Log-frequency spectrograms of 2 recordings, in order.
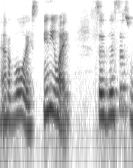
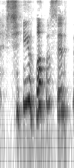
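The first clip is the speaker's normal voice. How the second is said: high, slow words broken by laughter; can barely get it out for laughing; 8 semitones higher, 6 dB louder, slower than usual. Real, not acted. Mom telling the cooks about her daughter, laughing. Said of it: "I'm laughing so hard".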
